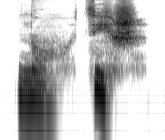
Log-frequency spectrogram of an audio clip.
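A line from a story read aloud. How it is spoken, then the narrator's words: Whisper. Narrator (Russian): шептал он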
